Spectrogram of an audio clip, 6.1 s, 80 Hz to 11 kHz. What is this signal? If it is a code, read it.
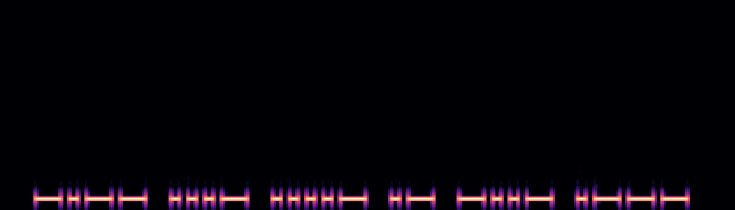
Morse code, heard as a keyed tone, about 17 wpm, 700 Hz. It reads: YV4AXJ
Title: DXCC-100 Call Signs - 6 Characters - 17wpm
